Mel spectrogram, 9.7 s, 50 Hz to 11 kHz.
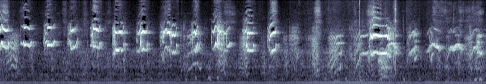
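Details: English Bulldog puppies only 3 days old squeal in rapid, high, repeated bursts as they seek their mother's affection.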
